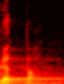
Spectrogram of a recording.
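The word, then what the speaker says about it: قطة: Aswan, you'll find that any Q is pronounced G. Like if we have the word, let's say, qatta means cat, they call it gatta.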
